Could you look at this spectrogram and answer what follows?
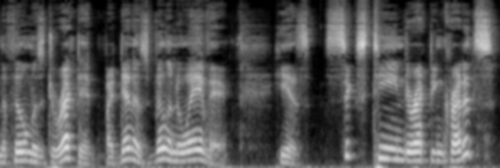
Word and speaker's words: Denis Villeneuve: Apparently I said his name wrong. I don't know if I should give you an opportunity to speak. It's Denis Villeneuve. Oh, jeez. Yeah. It's French. Yeah, so am I.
